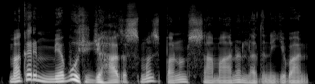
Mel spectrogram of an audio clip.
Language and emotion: Kashmiri, surprised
